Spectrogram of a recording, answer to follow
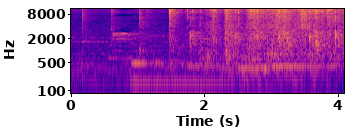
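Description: Live band music, acoustic guitar with keyboard, playing soft held chords. About a second and a half in, a spread of small clicks and taps comes in over the music.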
